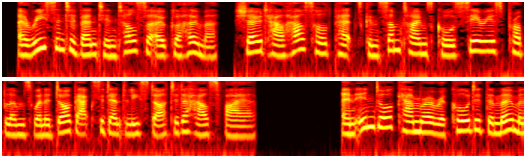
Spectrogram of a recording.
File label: English Upper Intermediate FAST Reading; Pets and Household Hazards A Cautionary Tale; English Newsroom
